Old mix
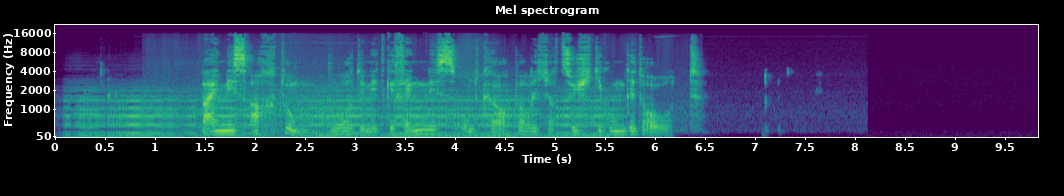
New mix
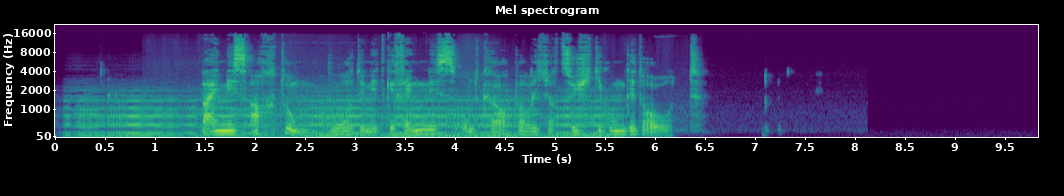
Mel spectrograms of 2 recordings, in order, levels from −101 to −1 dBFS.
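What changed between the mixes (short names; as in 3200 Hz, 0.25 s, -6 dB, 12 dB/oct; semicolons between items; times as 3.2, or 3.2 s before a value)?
second sound -3.5 dB; master: add tilt shelf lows +5 dB, about 700 Hz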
